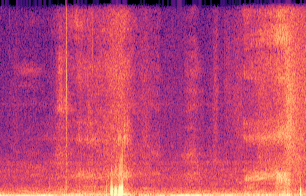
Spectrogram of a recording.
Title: NYC snoring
